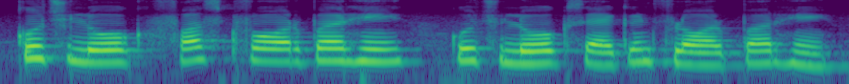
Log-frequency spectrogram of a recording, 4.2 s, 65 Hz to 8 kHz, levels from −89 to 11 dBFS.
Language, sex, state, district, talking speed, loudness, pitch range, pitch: Hindi, female, Madhya Pradesh, Bhopal, 155 wpm, -14 LUFS, 215-250 Hz, 235 Hz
